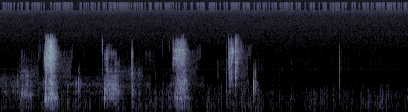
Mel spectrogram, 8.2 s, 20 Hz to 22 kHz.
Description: The first 45 seconds were from day 3 of my cold last week. The rest is from day 4. It might be hard to hear but I was really congested those days.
